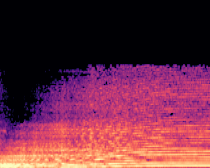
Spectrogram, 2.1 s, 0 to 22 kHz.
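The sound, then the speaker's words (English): An air raid siren of the kind sounded over wartime Düsseldorf in the 1940s, its wailing tone sweeping upward in pitch, then holding a loud, steady, harmonic-rich note. “This was the soundtrack to Gretel's childhood. In October 1944 alone, the sirens rang out 112 times.”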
